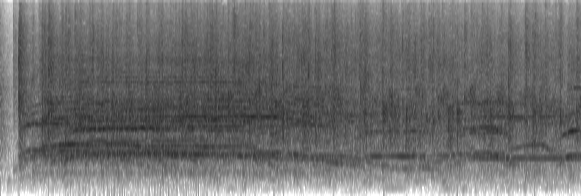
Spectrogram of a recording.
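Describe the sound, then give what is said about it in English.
An audience at the Soho Theatre bursts into sustained, loud applause to vote in a debate, a dense wash of clapping with some cheering and whistles mixed in, continuing steadily for several seconds. “If you think Romesh and Ben, and therefore Bill, is in the right, applaud now.”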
